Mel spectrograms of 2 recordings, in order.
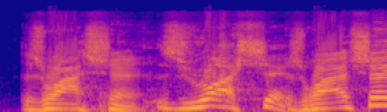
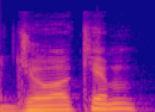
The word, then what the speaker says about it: Joachim: name i got josh russian is how you say it like the french way like sometimes i try to americanize it for people i would say joe kim joe kim yeah which is like joking noah like the player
